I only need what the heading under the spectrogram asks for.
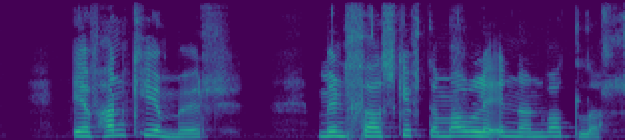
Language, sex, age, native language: Icelandic, female, 14, Icelandic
